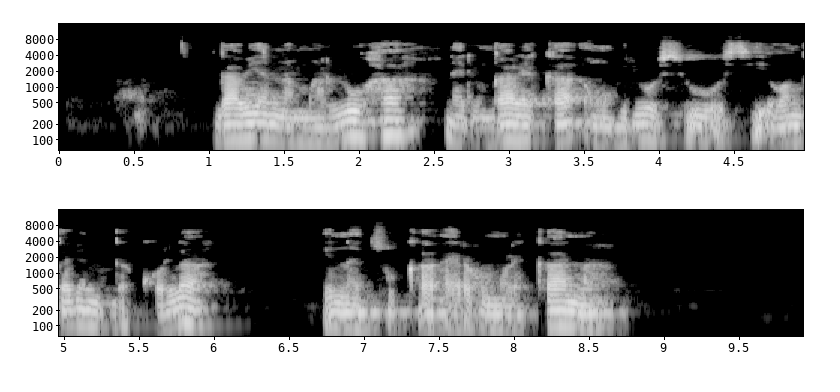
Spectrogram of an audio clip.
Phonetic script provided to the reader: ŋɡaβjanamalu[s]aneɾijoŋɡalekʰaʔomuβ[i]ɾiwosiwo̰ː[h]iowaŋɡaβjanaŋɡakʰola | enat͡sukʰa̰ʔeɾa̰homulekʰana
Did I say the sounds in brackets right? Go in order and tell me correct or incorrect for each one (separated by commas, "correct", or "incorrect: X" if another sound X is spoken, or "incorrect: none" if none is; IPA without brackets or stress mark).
incorrect: h, correct, incorrect: s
